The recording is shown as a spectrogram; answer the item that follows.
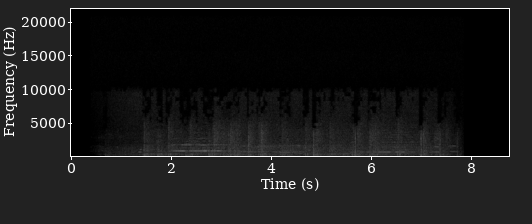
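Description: Faint ambient sound from a football match: a low wash of crowd and voices with scattered thuds such as ball kicks. It fades in over the first second and cuts off abruptly near the end.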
